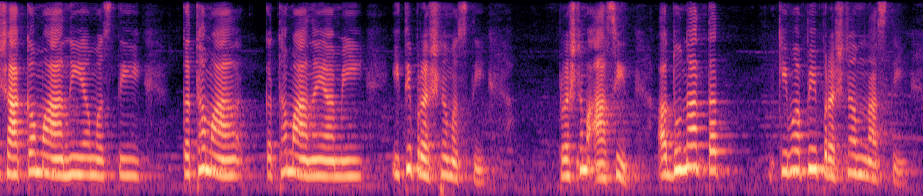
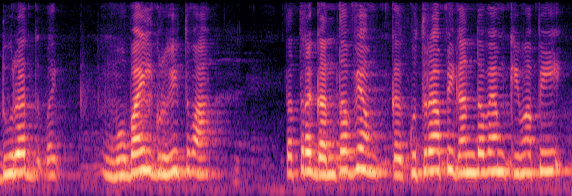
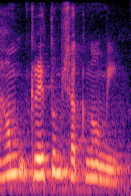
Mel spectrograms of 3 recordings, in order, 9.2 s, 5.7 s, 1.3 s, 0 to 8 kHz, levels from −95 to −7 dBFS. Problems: constant background noise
